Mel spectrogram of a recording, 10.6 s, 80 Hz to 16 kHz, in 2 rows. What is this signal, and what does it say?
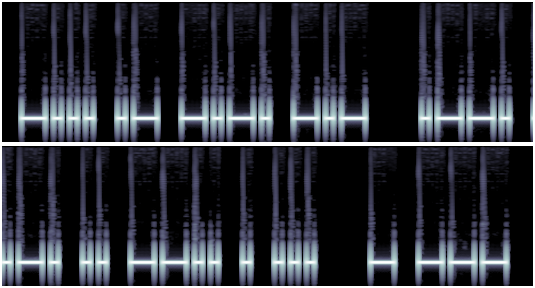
Morse code, heard as a keyed tone, about 16 wpm, 700 Hz. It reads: BACK PRIZES TO
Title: Pangram Challenge v2 - 15wpm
